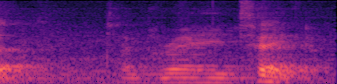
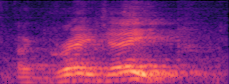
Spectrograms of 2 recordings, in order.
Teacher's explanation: We sometimes play around with a phrase like a grey tape, which is a tape coloured grey, a grey tape. And you hear the aspiration of the t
